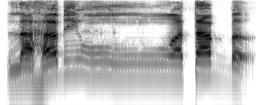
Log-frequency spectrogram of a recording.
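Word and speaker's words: لَهَبٍ وَتَبَّ: এখানে তানমিনের পরে তানমিন দুজাবার এসে, দুজাবারকে তানমিন বলে। তানমিনের পরে কি এসছে? ঈদগামে হরুফে ইউমিন, হরুফে ইউমিন 4টি অক্ষরের মধ্যে ওয়াও এসছে, তাই না? তাহলে কি হবে? একে ঈদগামের নাকিস গুন্না হবে, এখানে ঈদগামের নাকিস গুন্না, 1 আলিফ গুন্না হবে। তাহলে কি হবে? লাহাবিউ। সবাই বলেন লাহাবিউ।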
